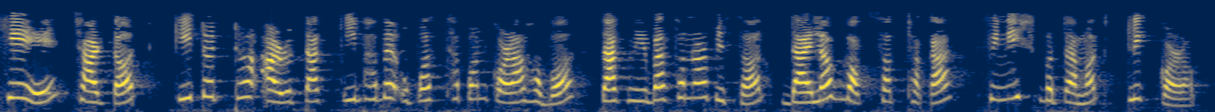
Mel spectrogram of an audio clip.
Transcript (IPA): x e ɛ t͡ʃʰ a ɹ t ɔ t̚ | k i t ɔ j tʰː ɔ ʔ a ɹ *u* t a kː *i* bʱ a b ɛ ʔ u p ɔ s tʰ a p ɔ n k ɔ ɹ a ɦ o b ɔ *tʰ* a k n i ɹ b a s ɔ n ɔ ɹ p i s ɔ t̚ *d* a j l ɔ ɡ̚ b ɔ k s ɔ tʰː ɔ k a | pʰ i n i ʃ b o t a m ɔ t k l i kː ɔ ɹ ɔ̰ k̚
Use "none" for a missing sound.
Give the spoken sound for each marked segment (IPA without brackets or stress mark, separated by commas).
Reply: u, i, t, d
